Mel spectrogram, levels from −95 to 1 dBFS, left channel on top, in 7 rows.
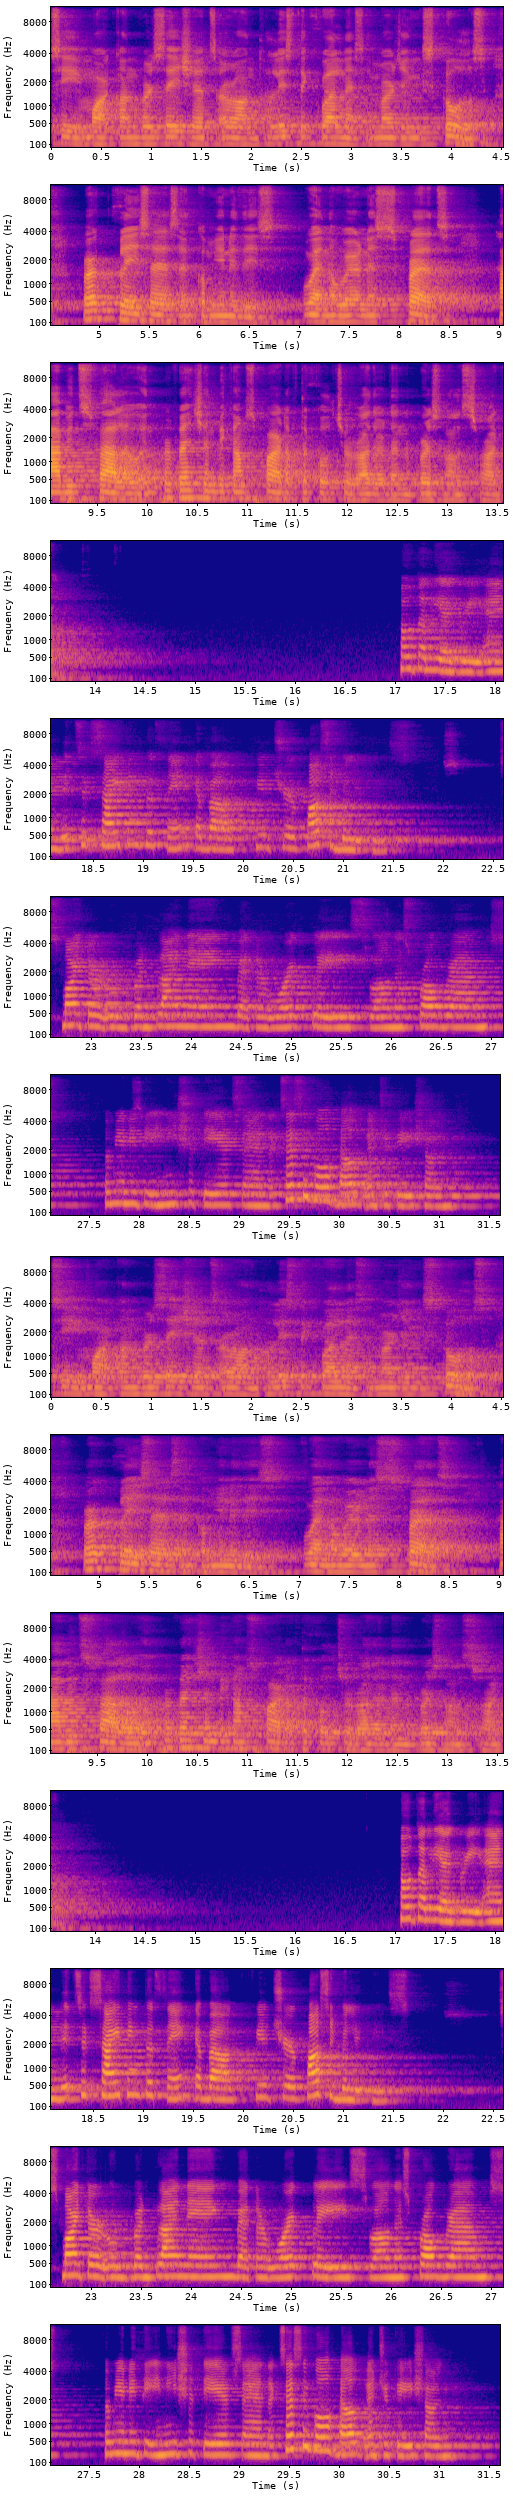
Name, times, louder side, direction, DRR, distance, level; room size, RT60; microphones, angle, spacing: voice 1, 0.0-6.7 7.0-11.5 11.7-13.7, left 3 dB, 85° left, 6 dB, 1.0 m, -26 dB
voice 2, 17.1-21.5 22.6-27.1 27.7-31.1, right 5 dB, 45° right, 11 dB, 0.5 m, -25 dB
10.5 x 8.1 x 6.5 m, 2.2 s
head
